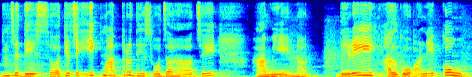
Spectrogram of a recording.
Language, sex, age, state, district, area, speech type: Nepali, female, 18-30, West Bengal, Kalimpong, rural, spontaneous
